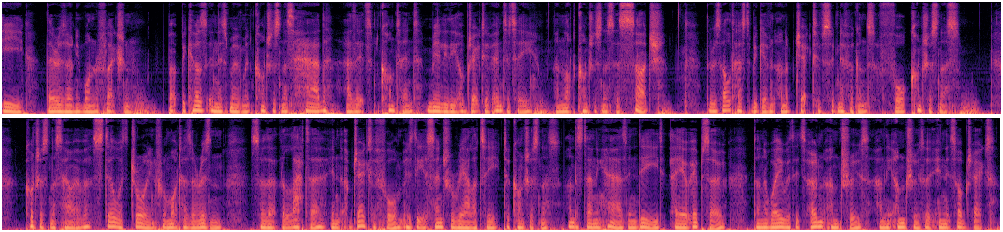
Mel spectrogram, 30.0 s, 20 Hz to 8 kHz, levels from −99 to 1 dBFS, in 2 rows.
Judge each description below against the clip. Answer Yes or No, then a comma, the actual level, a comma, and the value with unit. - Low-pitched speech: Yes, very low, 90 Hz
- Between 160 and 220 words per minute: No, average, 150 wpm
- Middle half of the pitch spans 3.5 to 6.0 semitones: No, average, 2.7 semitones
